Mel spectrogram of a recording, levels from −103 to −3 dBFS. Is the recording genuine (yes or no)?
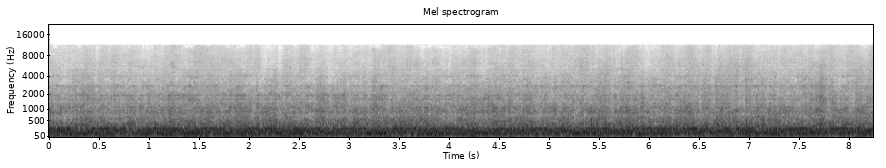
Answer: no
